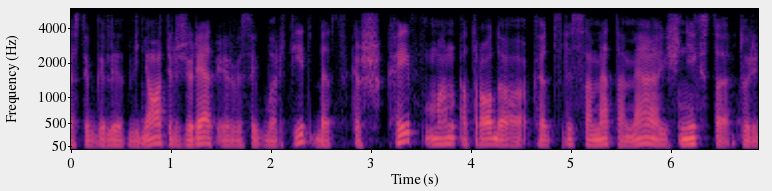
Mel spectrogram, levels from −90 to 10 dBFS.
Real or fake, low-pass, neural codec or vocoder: fake; 5.4 kHz; vocoder, 44.1 kHz, 128 mel bands every 512 samples, BigVGAN v2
